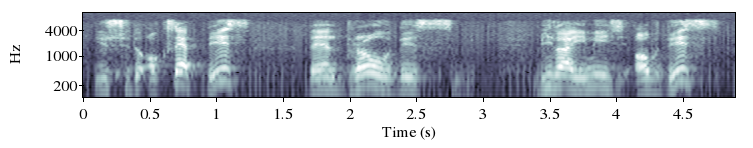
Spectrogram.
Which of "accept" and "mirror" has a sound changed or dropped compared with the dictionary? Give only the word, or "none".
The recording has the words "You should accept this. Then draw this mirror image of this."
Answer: mirror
